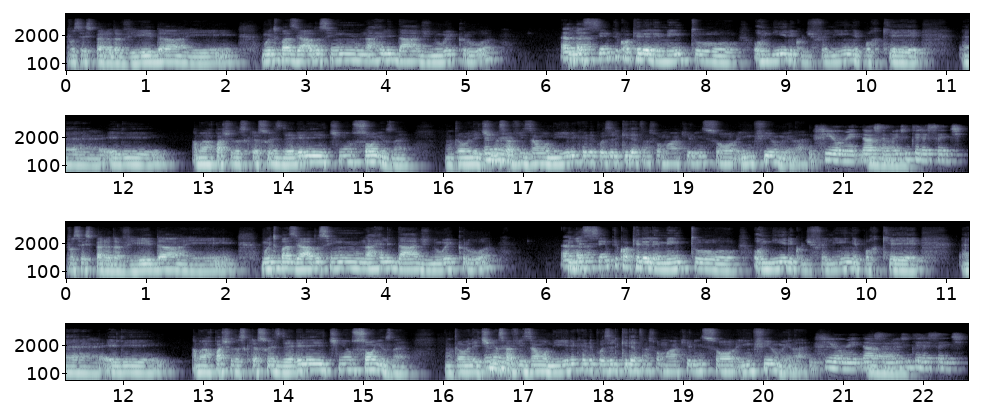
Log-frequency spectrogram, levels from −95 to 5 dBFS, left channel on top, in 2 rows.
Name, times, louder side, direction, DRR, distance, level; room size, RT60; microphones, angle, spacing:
voice 1, 0.0-5.3 6.3-10.9 11.2-12.5 12.9-15.5 16.0-20.8 21.3-21.8, equal, 55° right, 0.6 m, -20 dB
voice 2, 6.2-6.6 16.5-16.9 20.6-22.5, left 2 dB, 75° left, 0.6 m, -22 dB
2.3 x 2.1 x 3.0 m
head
